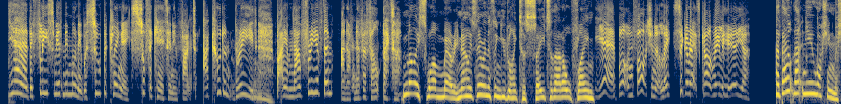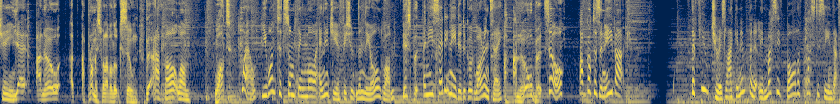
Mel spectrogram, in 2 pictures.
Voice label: a bit quirky

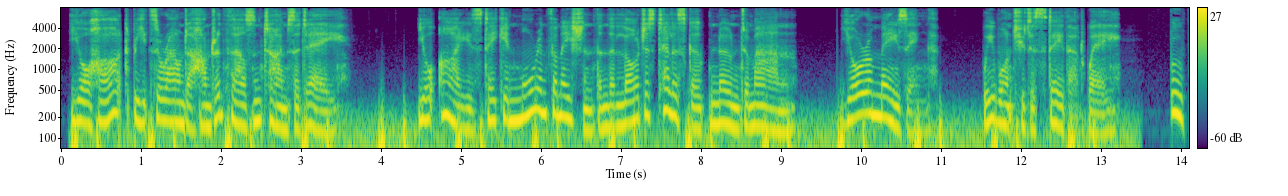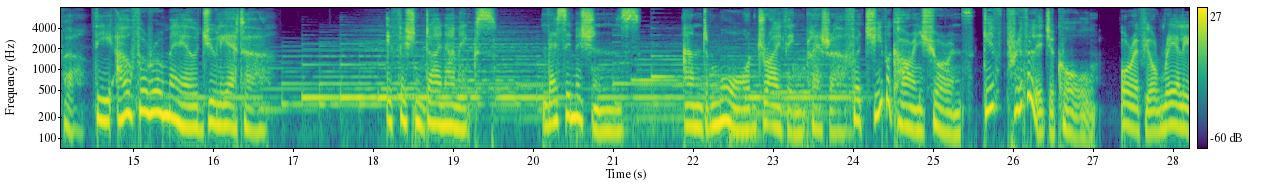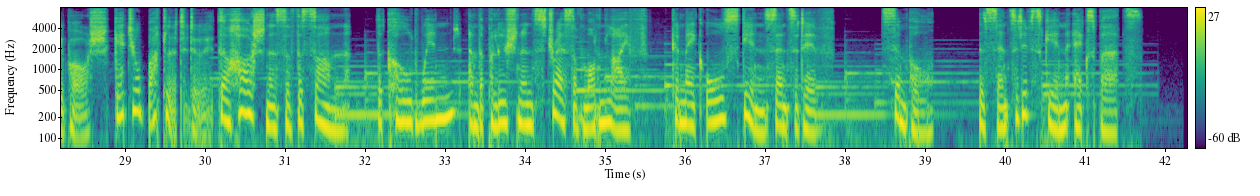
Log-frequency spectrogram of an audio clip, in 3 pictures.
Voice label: commercial

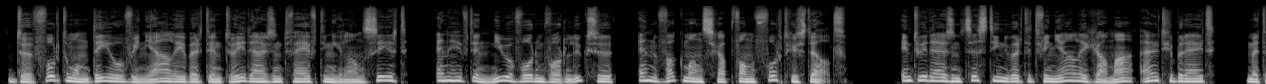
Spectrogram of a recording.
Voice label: flemish male corporate

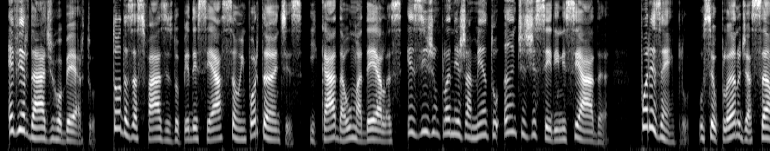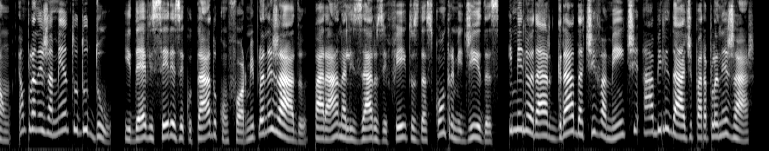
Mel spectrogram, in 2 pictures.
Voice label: brazilian portguese female e-learning

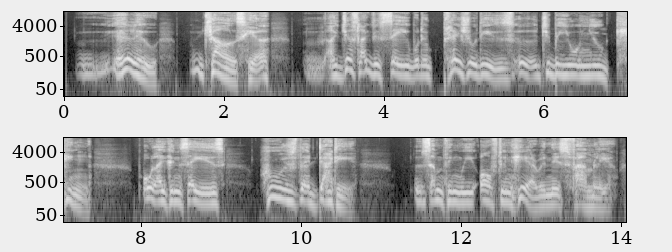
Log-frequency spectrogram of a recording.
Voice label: king charles soundalike

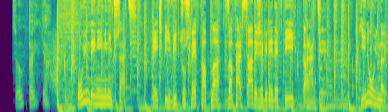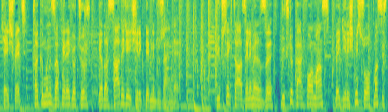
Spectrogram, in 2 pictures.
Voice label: turkish voice commercial

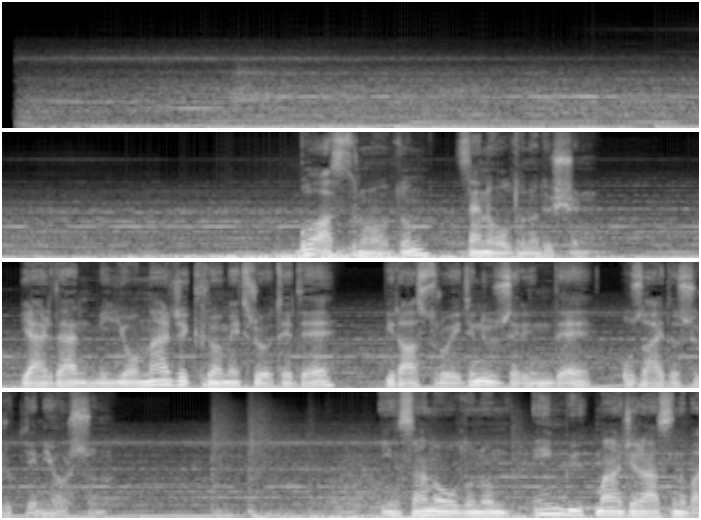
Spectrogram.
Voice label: turkish voice documentary

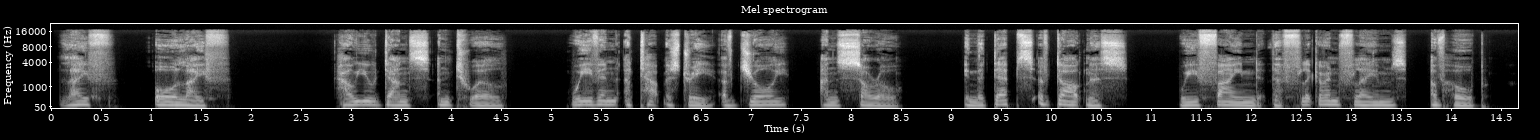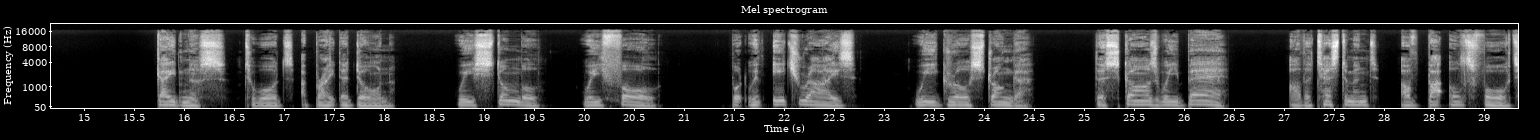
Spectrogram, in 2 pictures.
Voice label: geordie accent

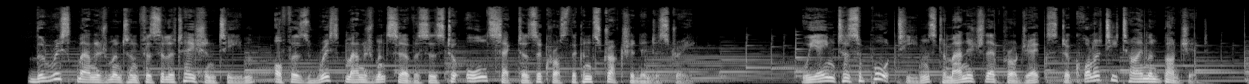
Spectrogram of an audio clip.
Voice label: corporate

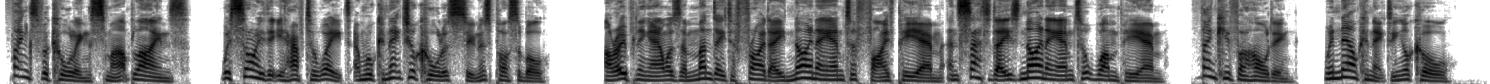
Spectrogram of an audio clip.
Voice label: on hold

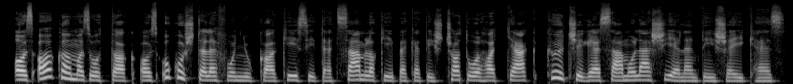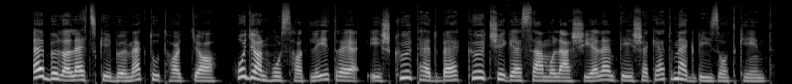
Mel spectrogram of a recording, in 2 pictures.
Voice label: hungarian female, elearning

